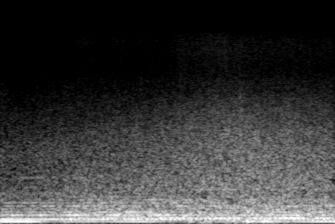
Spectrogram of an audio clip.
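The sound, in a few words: ocean waves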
